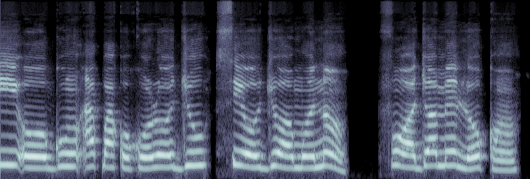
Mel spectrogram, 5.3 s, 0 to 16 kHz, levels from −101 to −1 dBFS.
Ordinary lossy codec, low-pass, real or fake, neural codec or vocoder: Opus, 24 kbps; 14.4 kHz; real; none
